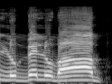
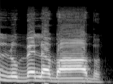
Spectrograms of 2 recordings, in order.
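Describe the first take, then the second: First: The second word has a 'u' vowel after 'l'. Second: The second word has an 'a' vowel after 'l'. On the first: The speaker calls it right. "बड़ा मशहूर इस जमाना एक लफ्ज बोला जाता है" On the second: The speaker calls it wrong. "हजरत उसको पढ़ते हैं"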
